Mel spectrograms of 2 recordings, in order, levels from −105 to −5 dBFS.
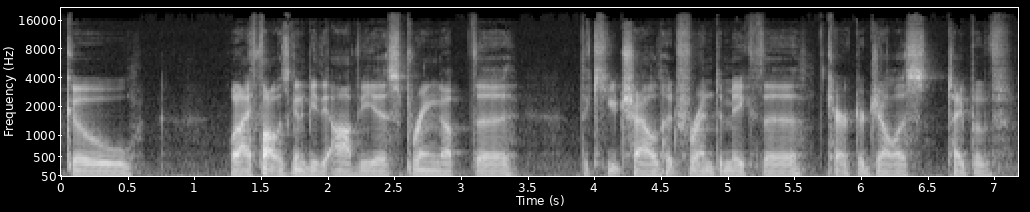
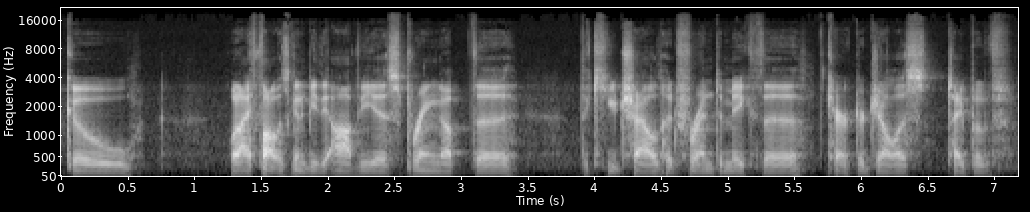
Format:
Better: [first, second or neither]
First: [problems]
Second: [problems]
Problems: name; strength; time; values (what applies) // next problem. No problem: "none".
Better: first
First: none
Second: thin; very; fading below 650 Hz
